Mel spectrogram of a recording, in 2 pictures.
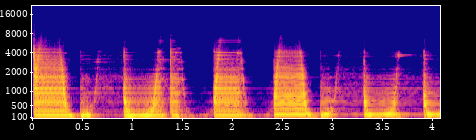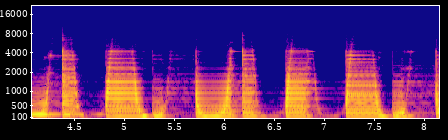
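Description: Rhodes electric piano playing short chord stabs, about two a second, over a low bass note. It runs through FX Modulator's resonant low-pass filter, swept in quarter notes in time with the song for a wah-wah effect.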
